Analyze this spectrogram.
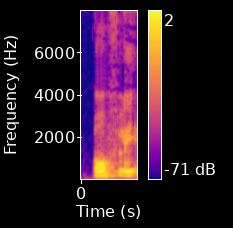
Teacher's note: we don't have this prefix, so it starts, the stress is at the beginning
